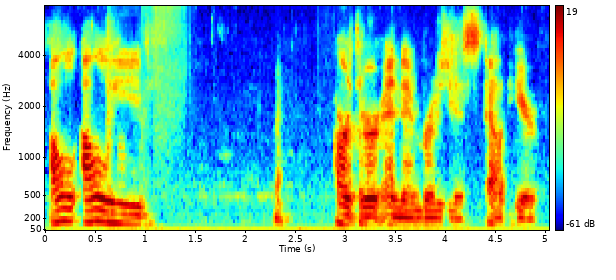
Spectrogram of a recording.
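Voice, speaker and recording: A man's voice: fairly low pitch, slow, dull audio, a little hiss or hum. A man playing a tabletop game, thinking aloud and joking with the table. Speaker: player. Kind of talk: casual tabletop game chat.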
